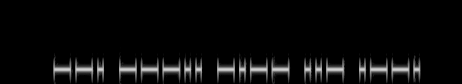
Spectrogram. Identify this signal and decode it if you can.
Morse code, heard as a keyed tone, about 21 wpm, 700 Hz. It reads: G8YUP
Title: DXCC-100 Call Signs - 5 Characters - Repeated 2x - 22wpm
